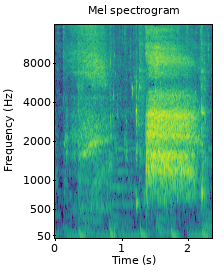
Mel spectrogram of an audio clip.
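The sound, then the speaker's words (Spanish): Ice cubes clunk a few times into a small jar holding crushed chopped jalapeño and raspberries, then grapefruit juice pours steadily over them for about a second in a splashy rush, with a couple more knocks near the end. “Ya que está todo machacado, vamos a poner hielos. Después ponemos nuestro jugo de toronja”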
